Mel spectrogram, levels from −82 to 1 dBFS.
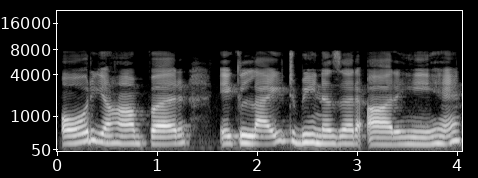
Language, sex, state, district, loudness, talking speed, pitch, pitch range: Hindi, female, Haryana, Charkhi Dadri, -14 LUFS, 150 wpm, 175 Hz, 165-185 Hz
